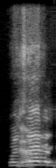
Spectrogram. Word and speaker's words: Rosetta: Rosetta Rosetta just rosett Rosetta like the Rosetta Stone yeah although I hate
